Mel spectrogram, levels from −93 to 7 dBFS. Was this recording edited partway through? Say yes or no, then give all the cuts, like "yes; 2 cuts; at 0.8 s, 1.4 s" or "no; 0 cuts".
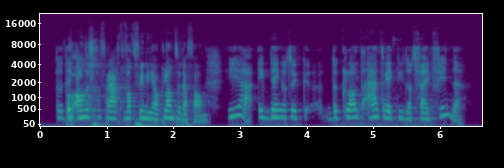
no; 0 cuts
